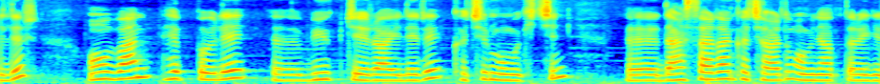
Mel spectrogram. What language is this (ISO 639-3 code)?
tur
